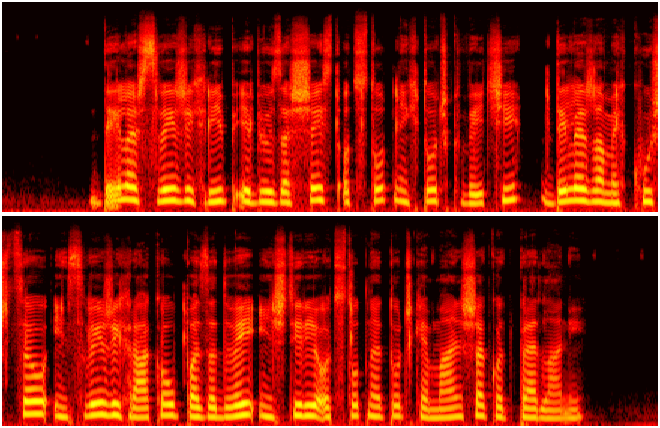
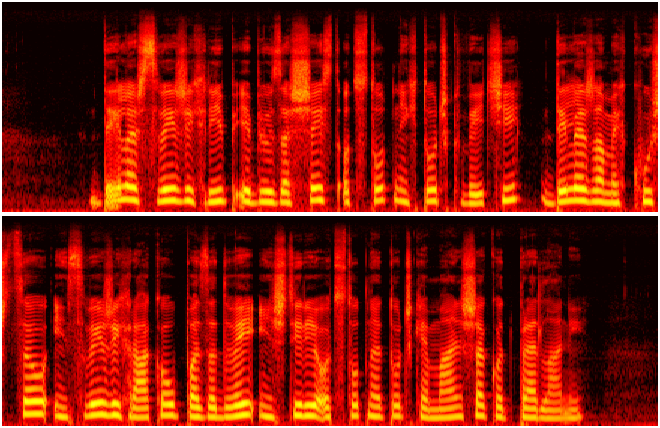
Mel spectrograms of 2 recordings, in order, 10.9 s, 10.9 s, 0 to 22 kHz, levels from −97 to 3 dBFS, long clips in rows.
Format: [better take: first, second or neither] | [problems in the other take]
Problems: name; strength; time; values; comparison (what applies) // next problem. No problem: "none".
second | noise reduction (neural mask model Resemble Enhance denoiser)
